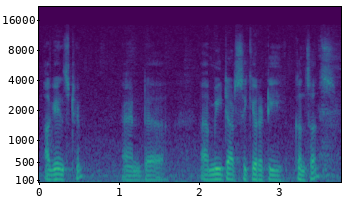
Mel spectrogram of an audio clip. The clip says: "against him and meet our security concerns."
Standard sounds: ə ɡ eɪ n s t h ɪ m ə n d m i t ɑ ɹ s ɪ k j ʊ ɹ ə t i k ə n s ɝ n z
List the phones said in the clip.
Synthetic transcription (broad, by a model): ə ɡ eɪ n s t h ɪ m ə n d m i t ɑ ɹ s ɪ k j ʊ ɹ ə t i k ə n s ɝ n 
